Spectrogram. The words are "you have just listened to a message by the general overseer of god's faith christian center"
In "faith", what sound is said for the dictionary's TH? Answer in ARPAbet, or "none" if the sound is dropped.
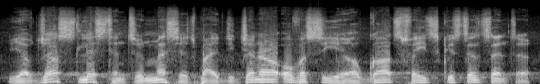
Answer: S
